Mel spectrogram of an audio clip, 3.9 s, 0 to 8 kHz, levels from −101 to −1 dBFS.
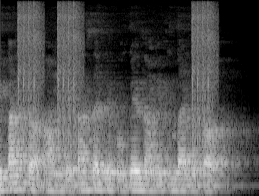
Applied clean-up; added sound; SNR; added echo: none; Gunshot, gunfire; 14 dB; reverberation time 1.0 s.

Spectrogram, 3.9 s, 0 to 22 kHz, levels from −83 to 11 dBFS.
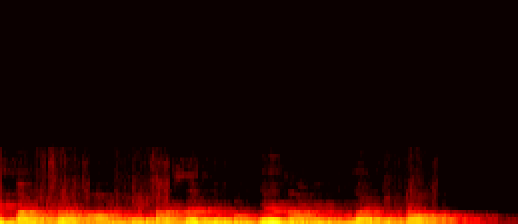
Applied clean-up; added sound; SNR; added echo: neural separator model SepFormer DNS4.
